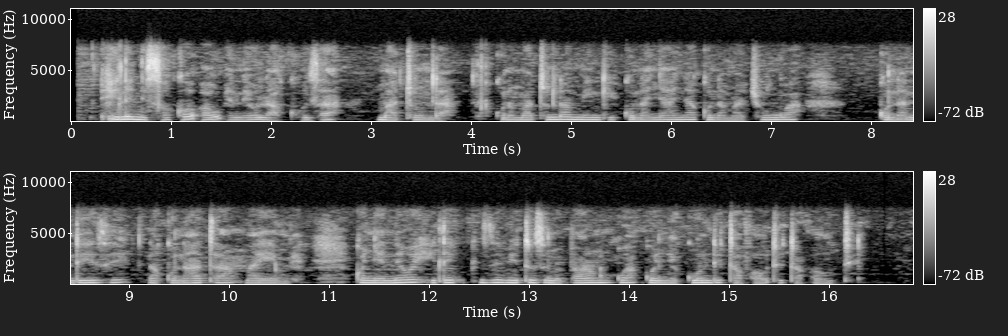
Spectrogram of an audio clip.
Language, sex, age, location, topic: Swahili, female, 25-35, Nakuru, finance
